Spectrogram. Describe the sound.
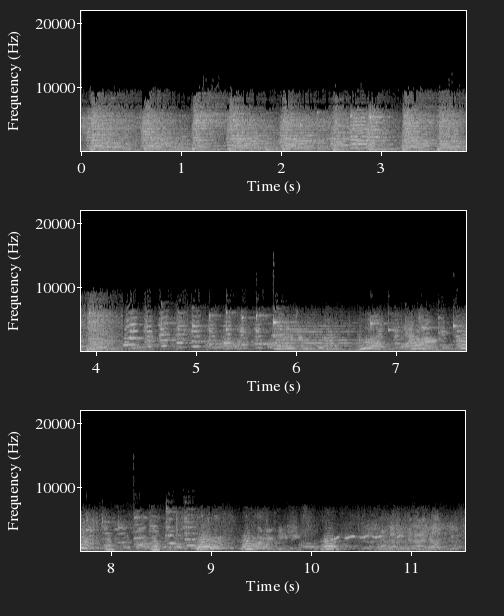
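A dog barks in a rapid, loud series of yaps, then whimpers and whines in short high cries, with voices and a low droning tone running underneath.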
